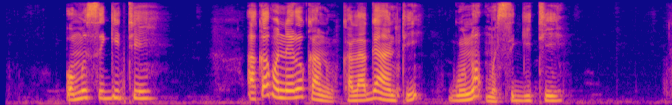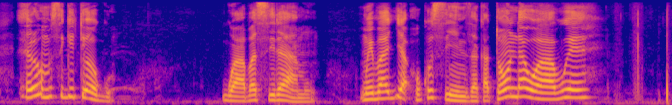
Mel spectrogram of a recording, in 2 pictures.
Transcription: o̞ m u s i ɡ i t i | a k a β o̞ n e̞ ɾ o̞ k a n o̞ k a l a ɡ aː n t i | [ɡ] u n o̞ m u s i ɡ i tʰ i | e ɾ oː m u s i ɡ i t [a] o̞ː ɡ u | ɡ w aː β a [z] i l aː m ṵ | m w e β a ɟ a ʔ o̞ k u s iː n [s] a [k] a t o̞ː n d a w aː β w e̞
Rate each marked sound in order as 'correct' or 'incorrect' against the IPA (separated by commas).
correct, incorrect, incorrect, incorrect, correct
